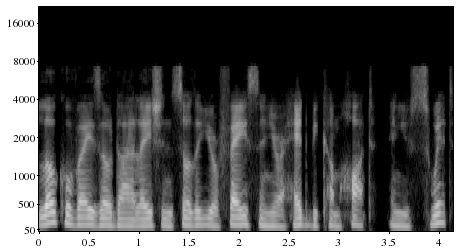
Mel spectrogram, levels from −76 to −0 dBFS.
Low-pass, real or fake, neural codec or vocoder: 7.2 kHz; fake; codec, 16 kHz in and 24 kHz out, 0.4 kbps, LongCat-Audio-Codec, two codebook decoder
